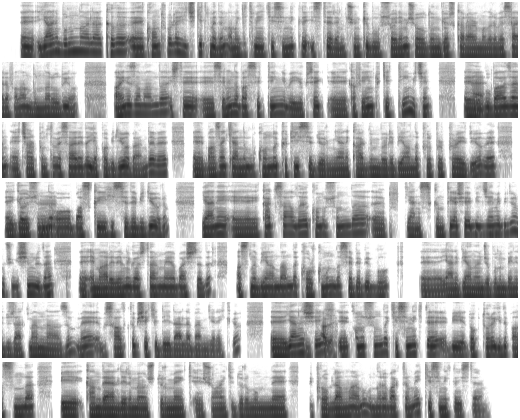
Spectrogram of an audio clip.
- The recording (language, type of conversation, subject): Turkish, advice, Şeker tüketimini azaltırken duygularımı nasıl daha iyi yönetebilirim?
- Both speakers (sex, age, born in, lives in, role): male, 25-29, Turkey, Bulgaria, advisor; male, 30-34, Turkey, Portugal, user
- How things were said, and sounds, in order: tapping; other background noise; unintelligible speech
